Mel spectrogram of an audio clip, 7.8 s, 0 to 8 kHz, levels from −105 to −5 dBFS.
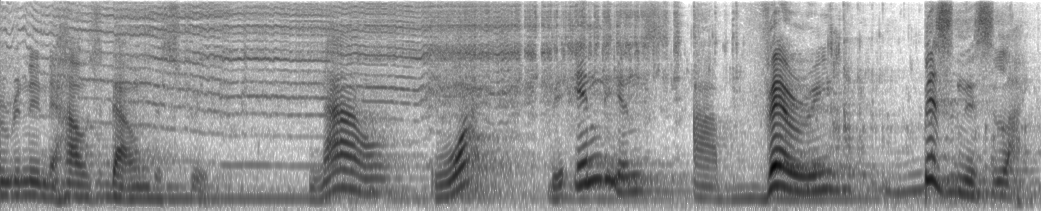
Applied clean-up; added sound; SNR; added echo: none; Drip / Sink (filling or washing); 16 dB; none.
